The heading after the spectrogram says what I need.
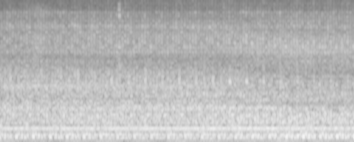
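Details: BMW TwinPower diesel at a Copart auction, with no dash warnings and no service required: steady, even diesel clatter at idle with no misses, knocks or hunting. The engine is running healthy.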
